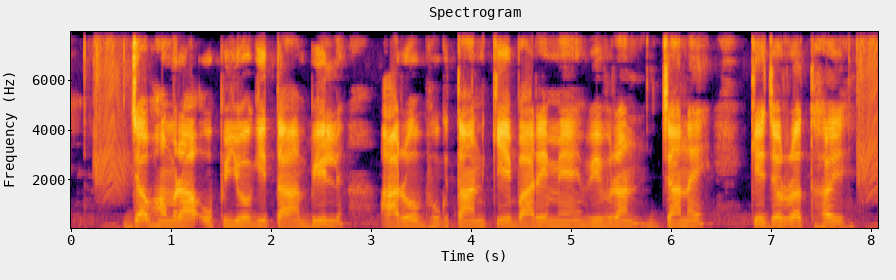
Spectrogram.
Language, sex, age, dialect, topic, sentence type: Maithili, male, 18-24, Eastern / Thethi, banking, question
